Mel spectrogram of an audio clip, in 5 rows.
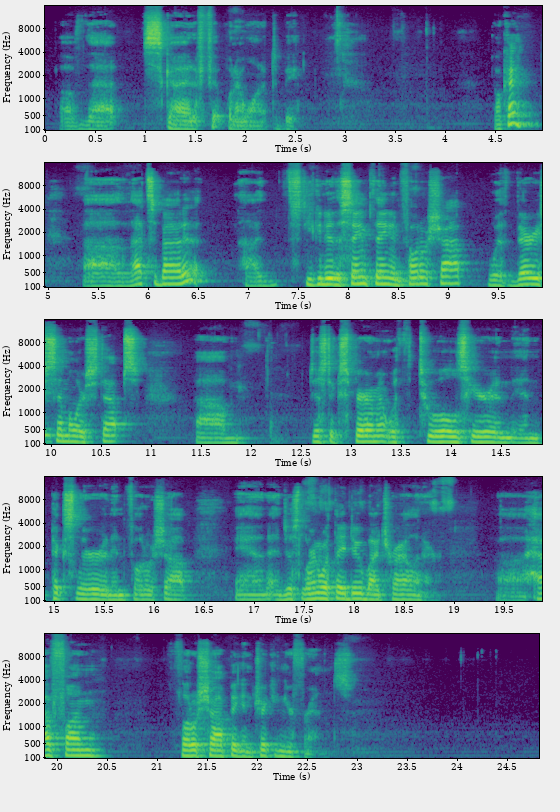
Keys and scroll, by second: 3.8 Return.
